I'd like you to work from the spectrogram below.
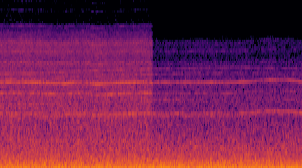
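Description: In GTA V, an airplane taxis toward its hangar, producing a steady, fairly faint engine drone and whine that continues unchanged throughout, with no talk.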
